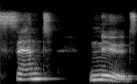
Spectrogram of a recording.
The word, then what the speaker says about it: Sent Nudes: It's the word scent, but it's spelled S with a space and then E-N-T. So where the C would be, there is a blank space. So it's Scent Nudes.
